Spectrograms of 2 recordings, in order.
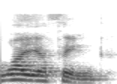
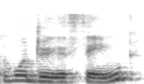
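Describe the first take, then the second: First: It is said fast with the sounds reduced. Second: Every word is said clearly and in full. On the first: "at a quick pace, it can sound" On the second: "ideally, this sentence should sound like"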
